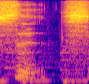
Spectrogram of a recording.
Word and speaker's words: 四: And in Mandarin Chinese, 4 has the same pronunciation as death. So 4. it's 四.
